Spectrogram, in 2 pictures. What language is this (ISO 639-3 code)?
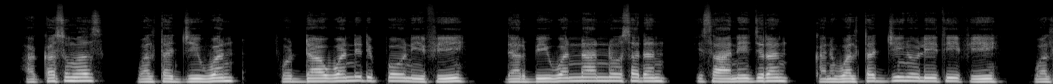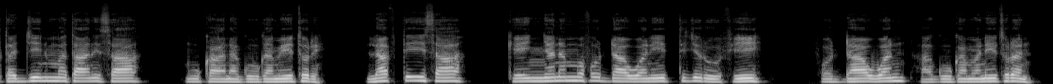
orm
